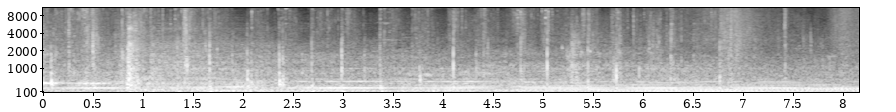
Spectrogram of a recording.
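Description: Footsteps tap on wooden boards.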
